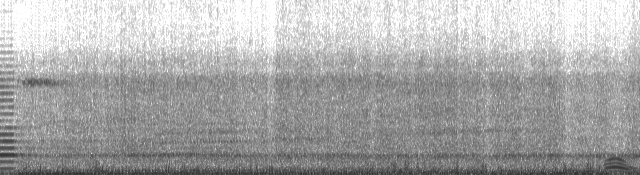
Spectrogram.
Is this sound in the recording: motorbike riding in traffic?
yes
